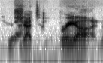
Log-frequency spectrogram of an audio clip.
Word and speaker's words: Chateaubriand: Instead of Brian, it's pronounced Briand. Okay, Yeah. so Chateaubriand.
